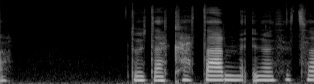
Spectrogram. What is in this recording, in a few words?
"cadarn", Welsh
